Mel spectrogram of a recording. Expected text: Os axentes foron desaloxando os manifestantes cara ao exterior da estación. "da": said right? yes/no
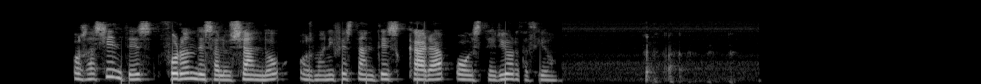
no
